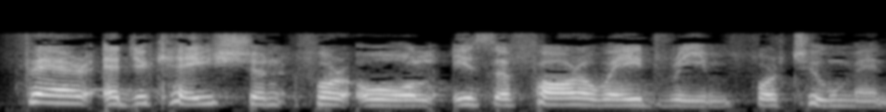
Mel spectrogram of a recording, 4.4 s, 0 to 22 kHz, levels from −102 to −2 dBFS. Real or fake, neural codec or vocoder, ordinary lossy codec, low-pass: real; none; none; 7.2 kHz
